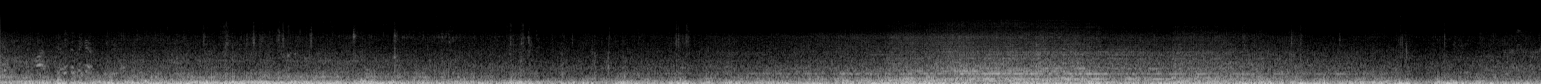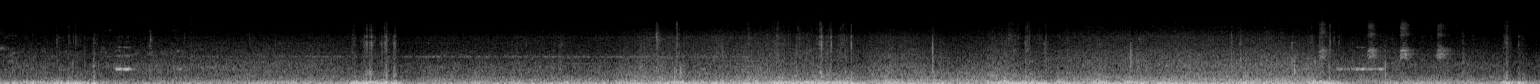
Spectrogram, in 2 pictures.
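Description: Wind buffeting the microphone of a camera on a moving bicycle: a steady low rumble. Voices of people nearby rise over it for a few seconds about a third of the way in.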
